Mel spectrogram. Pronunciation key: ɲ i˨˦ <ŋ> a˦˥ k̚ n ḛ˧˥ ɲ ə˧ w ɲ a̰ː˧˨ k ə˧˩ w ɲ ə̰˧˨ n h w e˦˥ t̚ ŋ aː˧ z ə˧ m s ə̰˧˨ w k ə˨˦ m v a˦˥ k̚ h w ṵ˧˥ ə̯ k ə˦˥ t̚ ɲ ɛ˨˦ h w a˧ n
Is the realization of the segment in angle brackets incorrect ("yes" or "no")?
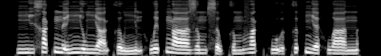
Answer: yes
